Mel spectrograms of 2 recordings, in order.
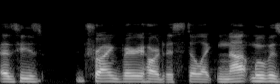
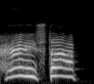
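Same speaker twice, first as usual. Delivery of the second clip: very high, shrill yelled scream; 4 dB louder than usual. Game master voices a familiar voice yelling at the party at night, screaming out. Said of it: "who screams out like".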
